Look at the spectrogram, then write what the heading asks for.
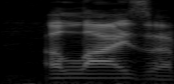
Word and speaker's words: Eliza: is a counter pick for how do you pronounce that Eliza yeah yeah you got it spot on Eliza versus Asuka Asuka yeah let's see let's see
